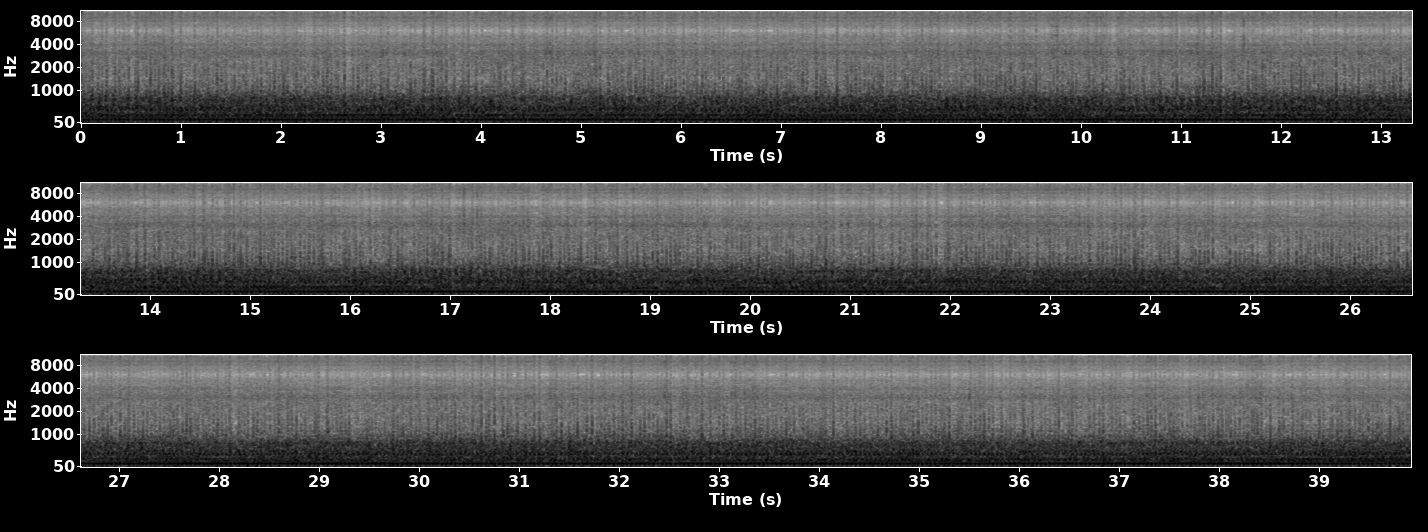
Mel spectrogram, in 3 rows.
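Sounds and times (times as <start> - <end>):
helicopter engine and rotors: 0.0 - 39.9.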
